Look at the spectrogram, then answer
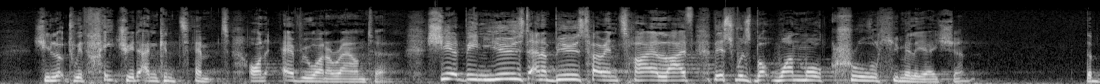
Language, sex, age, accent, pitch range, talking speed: English, male, 40-59, British, 145-230 Hz, 145 wpm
